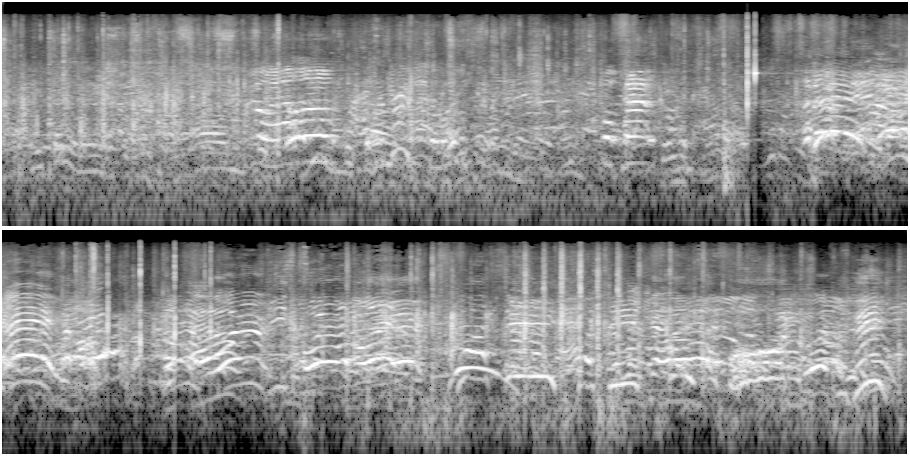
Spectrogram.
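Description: Several spectators' voices talking and calling out close by, overlapping, louder and busier from about eight seconds in, with a single sharp crack about seven and a half seconds in.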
